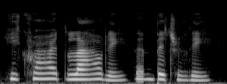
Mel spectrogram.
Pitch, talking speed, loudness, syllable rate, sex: 225 Hz, 130 wpm, -20 LUFS, 3.9 syllables/s, female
